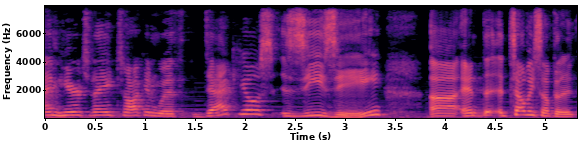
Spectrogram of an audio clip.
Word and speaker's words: Dakyos Zyzy: too good I am here today talking with dakios Zizi uh and tell me something am I I've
